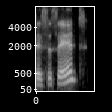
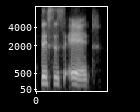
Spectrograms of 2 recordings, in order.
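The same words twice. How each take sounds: First: The pitch rises at the end, like a question. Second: The pitch falls low at the end. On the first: The speaker sounds unsure, as if asking. The speaker calls it wrong. "like a question mark" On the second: The speaker is sure of the statement. The speaker calls it right. "with confidence ... ended low"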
